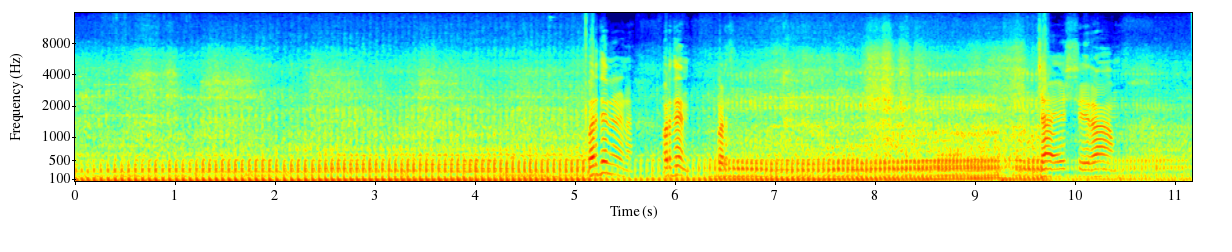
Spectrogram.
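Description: A motorcycle engine idling with a rapid steady chug, then revving and pulling away with rising whines, near and loud, while someone speaks briefly over it.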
